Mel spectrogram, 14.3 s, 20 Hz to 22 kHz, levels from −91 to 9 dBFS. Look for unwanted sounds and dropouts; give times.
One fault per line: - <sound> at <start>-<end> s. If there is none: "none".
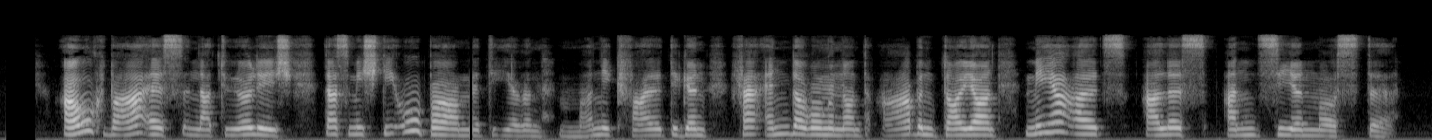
- dropout at 4.7-4.7 s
